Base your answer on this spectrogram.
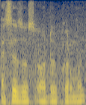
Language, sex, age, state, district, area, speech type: Kashmiri, male, 18-30, Jammu and Kashmir, Baramulla, rural, spontaneous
